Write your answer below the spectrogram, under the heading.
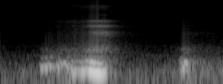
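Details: Boxer named Laila sleeping beside her owner, mild snoring: a low rasping inhale swelling over about a second, then a softer short exhale snort, in a quiet indoor room.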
